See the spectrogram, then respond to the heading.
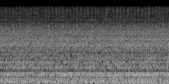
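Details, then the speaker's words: Toyota Vios 2NZ idling with PCV hose reattached: busy, unsettled idle lacking a clean steady rhythm; rough idle from vacuum leak at the brittle PCV valve hose at the intake manifold. "siya vacum problema niyan e hangin mga ganyan singaw yun nadiskubre natin mga boss na singaw lang pala yung hose ng kanyang parch valve doon sa puno ng intake manifold"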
